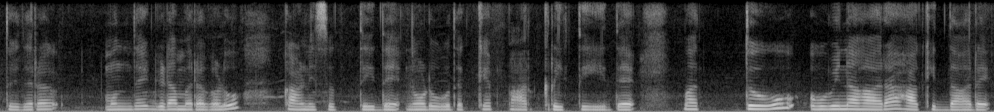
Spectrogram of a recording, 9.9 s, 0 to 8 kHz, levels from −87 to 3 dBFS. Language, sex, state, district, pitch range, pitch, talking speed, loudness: Kannada, female, Karnataka, Belgaum, 205-225 Hz, 215 Hz, 80 wpm, -23 LUFS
